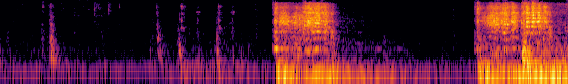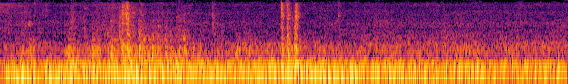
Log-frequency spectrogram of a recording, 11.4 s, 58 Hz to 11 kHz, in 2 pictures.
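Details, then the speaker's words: Classic Chevrolet C10 truck roadside fix after fuel pump failure, wiring cleaned: clicks, short crank, then steady strong idle; starts normally, holding fuel pressure, no leak. "It's running. Let me see. It's holding pressure. No fuel leak."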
